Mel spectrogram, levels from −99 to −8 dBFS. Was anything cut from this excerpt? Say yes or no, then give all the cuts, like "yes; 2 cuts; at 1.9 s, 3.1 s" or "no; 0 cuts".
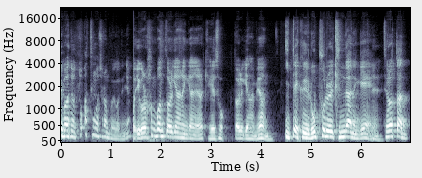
yes; 2 cuts; at 1.5 s, 4.3 s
